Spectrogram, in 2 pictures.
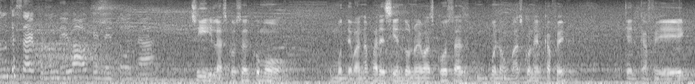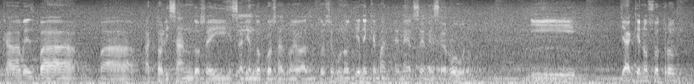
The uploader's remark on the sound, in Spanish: Oh! Café en el Festival Centroamérica de Café.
